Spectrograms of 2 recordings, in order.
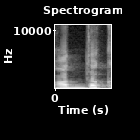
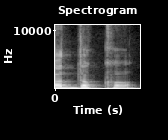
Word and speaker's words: অধ্যক্ষ: নলে উচ্চারণ হবে অশিক্ষিত এটাকে আমরা অধ্যক্ষ বলি না বলে অধ্যক্ষ অর্থাৎ অকে একটু ওর মত উচ্চারণ করি এজন্য ও দিবে ধলা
